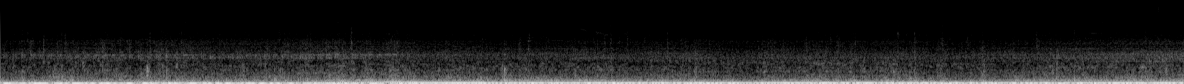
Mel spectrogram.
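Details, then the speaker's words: Mercedes 240D diesel under way after fuel injector repair and valve lash adjustment, previously clanking and smoking: smooth, deep, steady rumble with no clanking or rattle; normal running diesel engine. "this is incredible it's runs so nicely I hasn't run this nice ever this is great"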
